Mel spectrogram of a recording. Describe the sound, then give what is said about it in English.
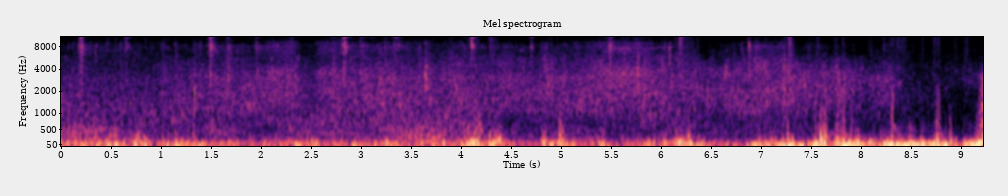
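Strong wind outdoors by the water, a continuous low, rough roar with gusty surges buffeting the microphone throughout, no voices. “It's pretty windy out here. It's cold.”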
